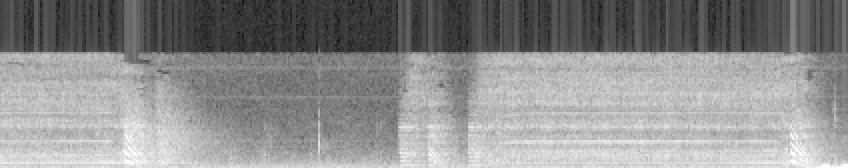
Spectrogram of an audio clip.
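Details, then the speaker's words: Short bursts of a high, whirring surgical power drill placing pins into a cutting guide on a dry-bones femur/tibia model during a simulated total knee replacement demonstration, Wright Medical Evolution Knee; quiet room noise between bursts. "So as we'll put little drill pins into this guide,"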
